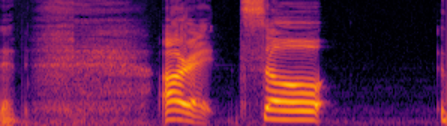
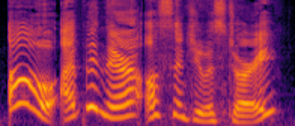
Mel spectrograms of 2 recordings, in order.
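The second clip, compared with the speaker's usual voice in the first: bright friend voice; 9 semitones higher than usual. Retold or imitated. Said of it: "my friend Heather was like".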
